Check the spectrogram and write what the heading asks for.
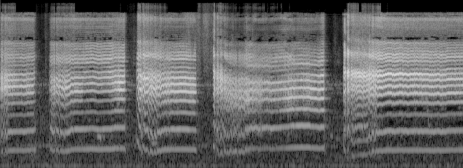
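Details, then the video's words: MaiJi the otter whines as she gets ready to sleep. Four long, level, high-pitched squeals, each a second or more, are separated by short silences, and some start with a quick downward slide. "Otter MaiJi makes such a pamper noise when she was about to sleep"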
